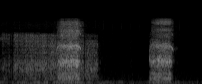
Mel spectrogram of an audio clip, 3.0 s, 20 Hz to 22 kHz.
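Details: Barn owls in a nest box at 11:57 pm showing affection with varied vocalizations: a long, drawn-out hiss swelling into a louder screechy note, then a short separate rasping call.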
